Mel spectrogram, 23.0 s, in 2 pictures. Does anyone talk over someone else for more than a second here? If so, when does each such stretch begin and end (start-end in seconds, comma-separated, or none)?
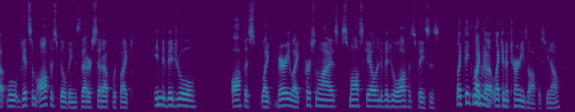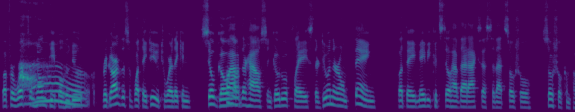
11.9-13.2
